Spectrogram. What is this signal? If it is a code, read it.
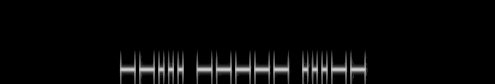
Morse code, heard as a keyed tone, about 25 wpm, 700 Hz. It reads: 703
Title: Numbers - 3-Digit 25wpm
